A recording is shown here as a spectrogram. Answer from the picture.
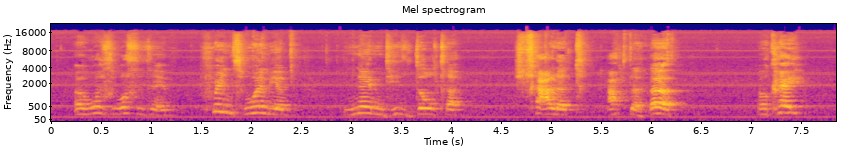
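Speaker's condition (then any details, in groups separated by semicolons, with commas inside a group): Facial palsy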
